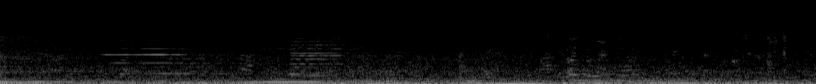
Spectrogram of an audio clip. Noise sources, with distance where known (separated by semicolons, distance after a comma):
car horn, far; person or small group talking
